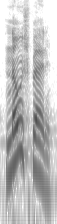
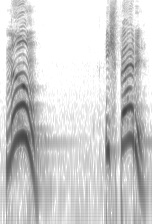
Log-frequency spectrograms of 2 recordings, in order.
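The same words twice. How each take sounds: First: The two words run together without a pause. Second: There is a pause between the two words. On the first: Tells the listener not to wait. "Mudança de sentido" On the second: Refuses something, then asks the listener to wait. "A vírgula pode mudar o sentido"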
